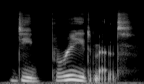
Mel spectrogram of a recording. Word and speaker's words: debridement: And if the wound has dead tissue, it will require debridement, pronounced debridement.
